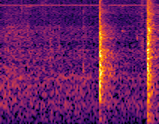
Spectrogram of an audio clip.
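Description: Two sharp clacks of inline skates striking the concrete ledge and the tiled ground during a trick attempt, one about a second and a third in and one just before the end.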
